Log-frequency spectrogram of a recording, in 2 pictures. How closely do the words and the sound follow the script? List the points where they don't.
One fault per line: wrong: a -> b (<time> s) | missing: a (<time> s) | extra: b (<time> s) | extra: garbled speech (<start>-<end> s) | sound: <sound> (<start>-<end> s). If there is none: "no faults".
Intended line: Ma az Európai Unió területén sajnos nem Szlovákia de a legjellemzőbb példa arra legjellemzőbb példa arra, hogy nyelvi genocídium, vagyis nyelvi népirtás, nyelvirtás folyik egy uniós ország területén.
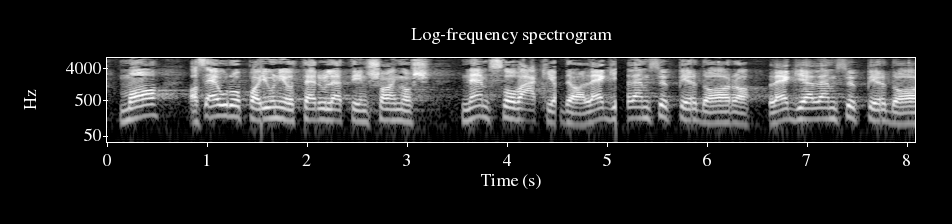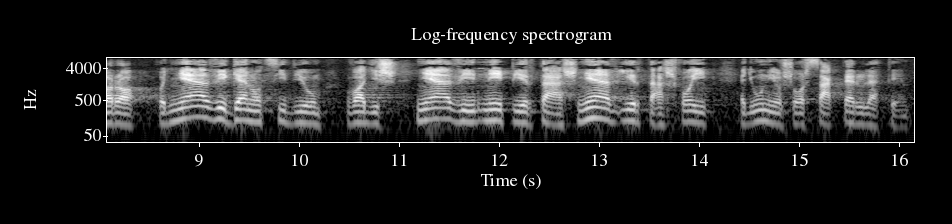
sound: dropout (5.1-5.2 s)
